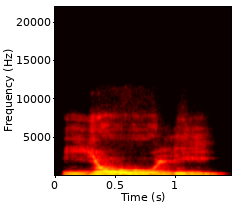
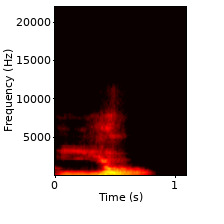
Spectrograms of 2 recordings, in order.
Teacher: Esta I sí forma una sílaba con la vocal siguiente. Yu, no es I, U, sino Yu. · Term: valor consonántico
